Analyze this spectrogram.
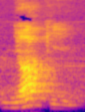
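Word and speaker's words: gnocchi: mozzarella is right there one thing to watch out for and Italian is there's often a silent G where you least expected the word naki dumplings of pasta made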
